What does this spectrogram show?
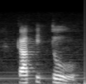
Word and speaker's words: Capitu: Capitu. Olha, o tu é a sílaba tônica da palavra capitu.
